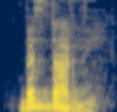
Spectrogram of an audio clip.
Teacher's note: Д дзвінкий, з дзвінкий, обидва зубні. Ніякого уподібнення не відбувається.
